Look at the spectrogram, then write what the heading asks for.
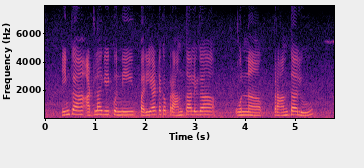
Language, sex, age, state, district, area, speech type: Telugu, female, 45-60, Andhra Pradesh, Eluru, urban, spontaneous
